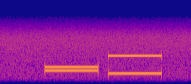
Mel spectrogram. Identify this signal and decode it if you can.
Aircraft SELCAL, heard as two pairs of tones. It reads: HK-FR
